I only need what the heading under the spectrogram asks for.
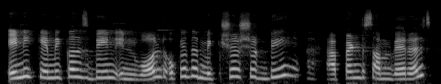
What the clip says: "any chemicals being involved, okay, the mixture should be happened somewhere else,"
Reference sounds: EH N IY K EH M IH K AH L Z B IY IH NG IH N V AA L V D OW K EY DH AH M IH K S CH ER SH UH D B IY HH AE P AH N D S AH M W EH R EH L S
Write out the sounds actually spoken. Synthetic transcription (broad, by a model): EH N IY K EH M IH K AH L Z B IY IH NG IH N V AA L V D OW K EY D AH M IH K CH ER SH UH D B IY HH AE P AH N D S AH M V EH R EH L S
